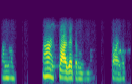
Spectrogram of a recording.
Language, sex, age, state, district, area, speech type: Sanskrit, female, 18-30, Andhra Pradesh, Anantapur, rural, conversation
